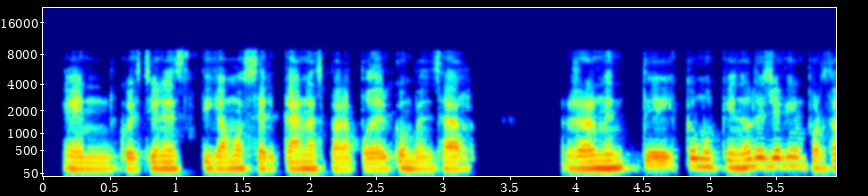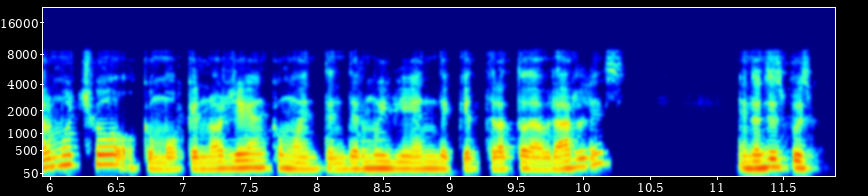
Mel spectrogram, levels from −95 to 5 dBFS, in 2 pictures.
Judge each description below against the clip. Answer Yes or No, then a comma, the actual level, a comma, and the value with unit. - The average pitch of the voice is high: No, low, 125 Hz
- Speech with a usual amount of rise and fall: Yes, average, 3.1 semitones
